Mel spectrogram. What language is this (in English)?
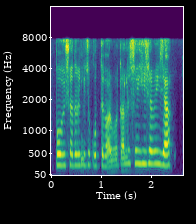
Bangla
